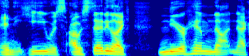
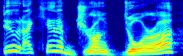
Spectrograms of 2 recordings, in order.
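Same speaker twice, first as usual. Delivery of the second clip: higher, incredulous telling-off; exasperated scolding; 6 semitones higher than usual. Retold or imitated. Dad scolding the hungover Dora performer, incredulous and higher. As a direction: scold him, half laughing in disbelief. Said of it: "I'm like".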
